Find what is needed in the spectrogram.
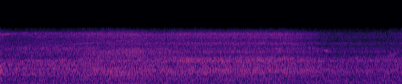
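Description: Steady rushing air noise of a laptop cooling fan, swelling slightly in the middle and easing off near the end, with a single click at the start.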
